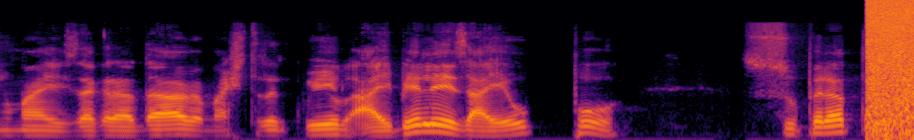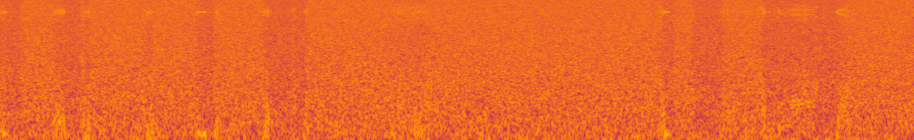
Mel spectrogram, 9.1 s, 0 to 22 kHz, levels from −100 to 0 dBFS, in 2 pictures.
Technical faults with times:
4.33-9.14 wrong sample width

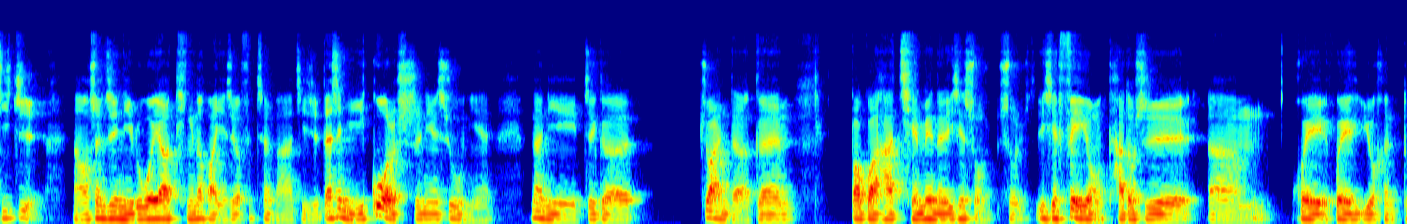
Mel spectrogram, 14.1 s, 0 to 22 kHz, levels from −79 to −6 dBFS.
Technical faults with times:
4.06-7.32 channel delay (comb filtering)

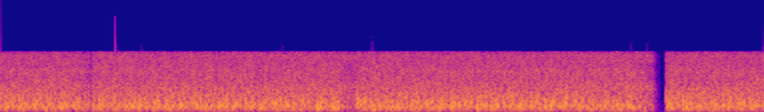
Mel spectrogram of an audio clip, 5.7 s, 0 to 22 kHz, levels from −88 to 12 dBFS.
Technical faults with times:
0.58-0.72 lost AMR speech frames
0.87 dropped buffer (overrun)
2.57-2.67 lost AMR speech frames
4.79-5.00 lost AMR speech frames

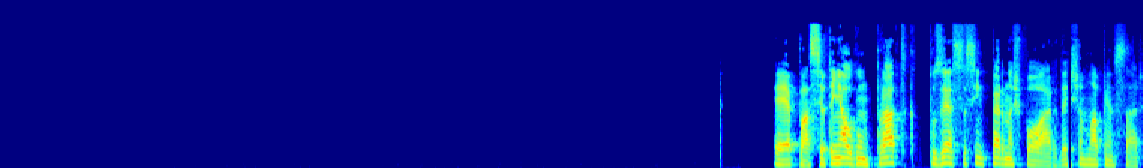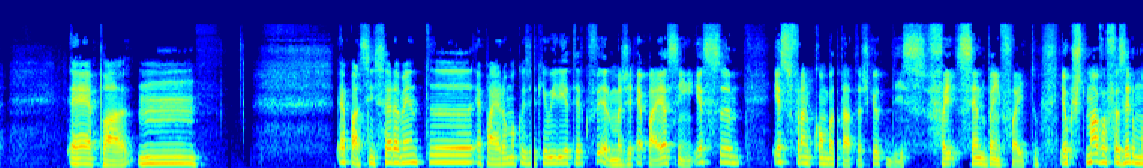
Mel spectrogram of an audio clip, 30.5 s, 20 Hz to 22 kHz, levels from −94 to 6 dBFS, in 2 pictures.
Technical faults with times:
14.24-14.28 gap at a join of encoded pieces
18.28-18.32 gap at a join of encoded pieces
22.32-22.36 gap at a join of encoded pieces
26.36-26.40 gap at a join of encoded pieces

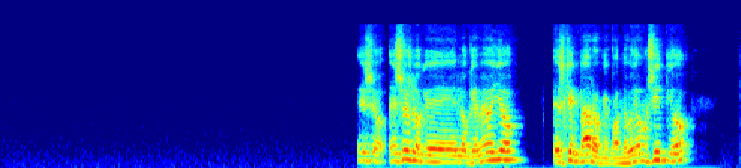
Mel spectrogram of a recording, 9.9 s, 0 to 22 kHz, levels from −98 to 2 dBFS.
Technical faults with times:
none

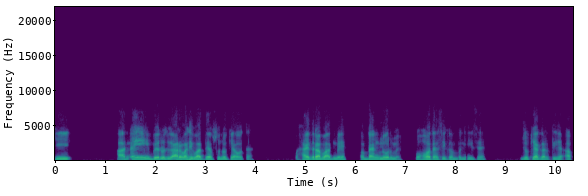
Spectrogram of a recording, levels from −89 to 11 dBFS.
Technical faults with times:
1.49-1.55 lost packet rebuilt from error correction
2.51-2.57 lost packet rebuilt from error correction
6.47-6.49 lost packet rebuilt from error correction
8.01-8.07 short concealed packet loss
8.05-8.15 lost packet rebuilt from error correction

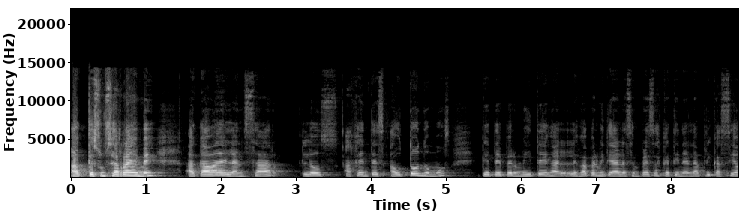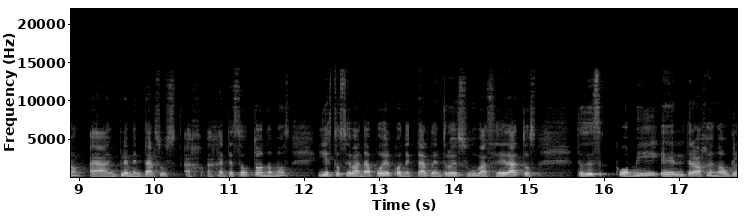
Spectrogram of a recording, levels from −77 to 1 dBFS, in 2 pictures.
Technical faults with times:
0.01-0.30 microphone overload
0.27 microphone volume stepped down
0.57-0.99 microphone overload
1.26 microphone volume stepped down
2.28 microphone volume stepped down
3.30 microphone volume stepped down

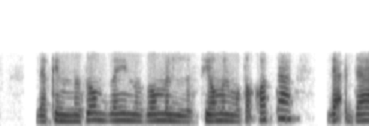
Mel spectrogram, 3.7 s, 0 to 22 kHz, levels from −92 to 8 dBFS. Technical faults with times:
0.22-3.70 automatic gain rising

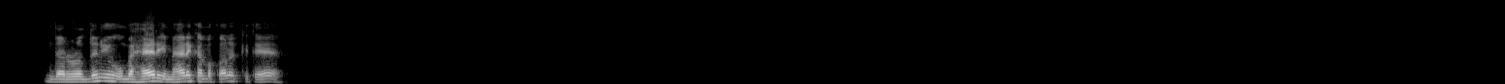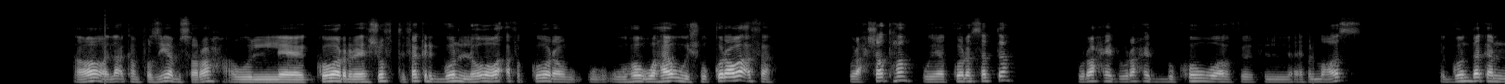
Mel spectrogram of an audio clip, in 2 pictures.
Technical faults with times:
1.30-1.54 microphone overload
2.04 microphone volume stepped down
16.10 dropped buffer (overrun)
28.18 dropped buffer (overrun)

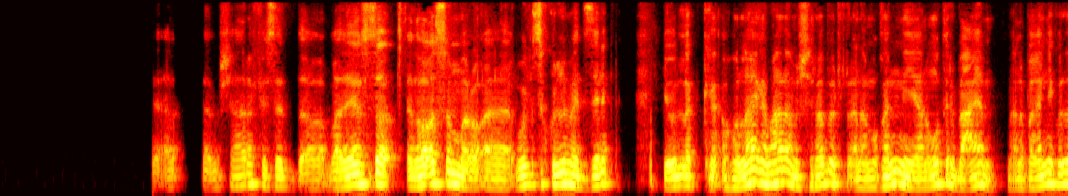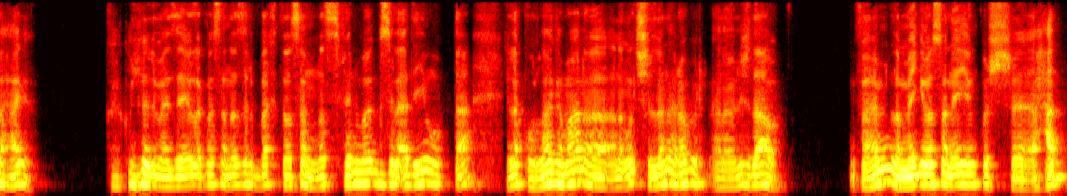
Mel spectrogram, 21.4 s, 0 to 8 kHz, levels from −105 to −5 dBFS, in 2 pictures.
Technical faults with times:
2.00-5.51 automatic gain rising

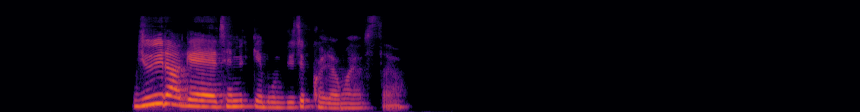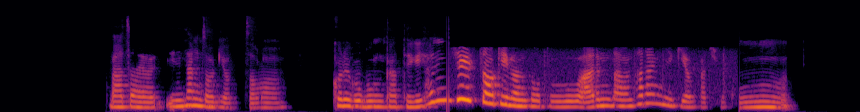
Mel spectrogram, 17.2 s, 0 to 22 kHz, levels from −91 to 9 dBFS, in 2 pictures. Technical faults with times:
13.07-15.99 input switched to a poorer device

